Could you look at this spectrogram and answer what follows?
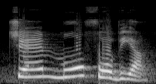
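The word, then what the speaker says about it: cheimophobia: So let's start with the first one, that is चैमोफोबिया या चैमाफोबिया। दो spellings है इसकी, एक है CHEIMO और दूसरी है CHEIMA। तो चैमा और चैमो दोनों ही बोलते हैं इसे।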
